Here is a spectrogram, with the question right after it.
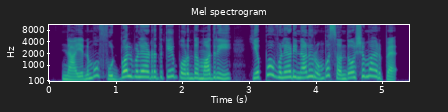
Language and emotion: Tamil, happy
